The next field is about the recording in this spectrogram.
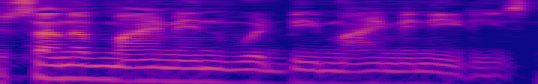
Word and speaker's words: Maimonides: So I'm going to move us along and say, unfortunately or fortunately, the great Jewish sage Moses Ibn Maimon, known by the mispronounced anglicized version of his Hellenized Arabic name Maimonides, or proper Greek, it would be called Maimonides.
